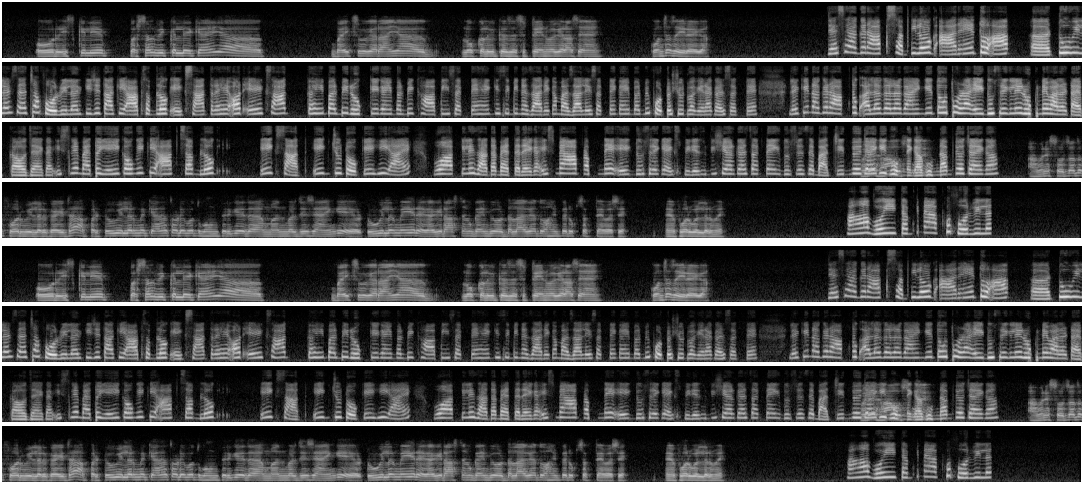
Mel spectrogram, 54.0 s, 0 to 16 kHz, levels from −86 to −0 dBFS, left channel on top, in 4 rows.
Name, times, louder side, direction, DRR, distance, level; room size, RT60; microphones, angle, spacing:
voice 1, 0.4-3.3 4.1-5.5 5.7-7.5 8.1-8.8 37.7-38.6 39.8-48.3 48.8-49.5, right 1 dB, 20° right, 5.9 m, -30 dB
voice 2, 10.3-12.6 12.9-17.1 17.3-29.7 30.2-32.1 32.4-34.2 34.5-39.5 51.1-52.9, left 4 dB, 50° left, 1.6 m, -21 dB
head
